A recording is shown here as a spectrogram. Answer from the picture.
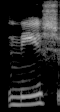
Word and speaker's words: niche: is both okay because I use both pronunciations I use Niche when it's an action and Niche when it's like a thing I know got it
